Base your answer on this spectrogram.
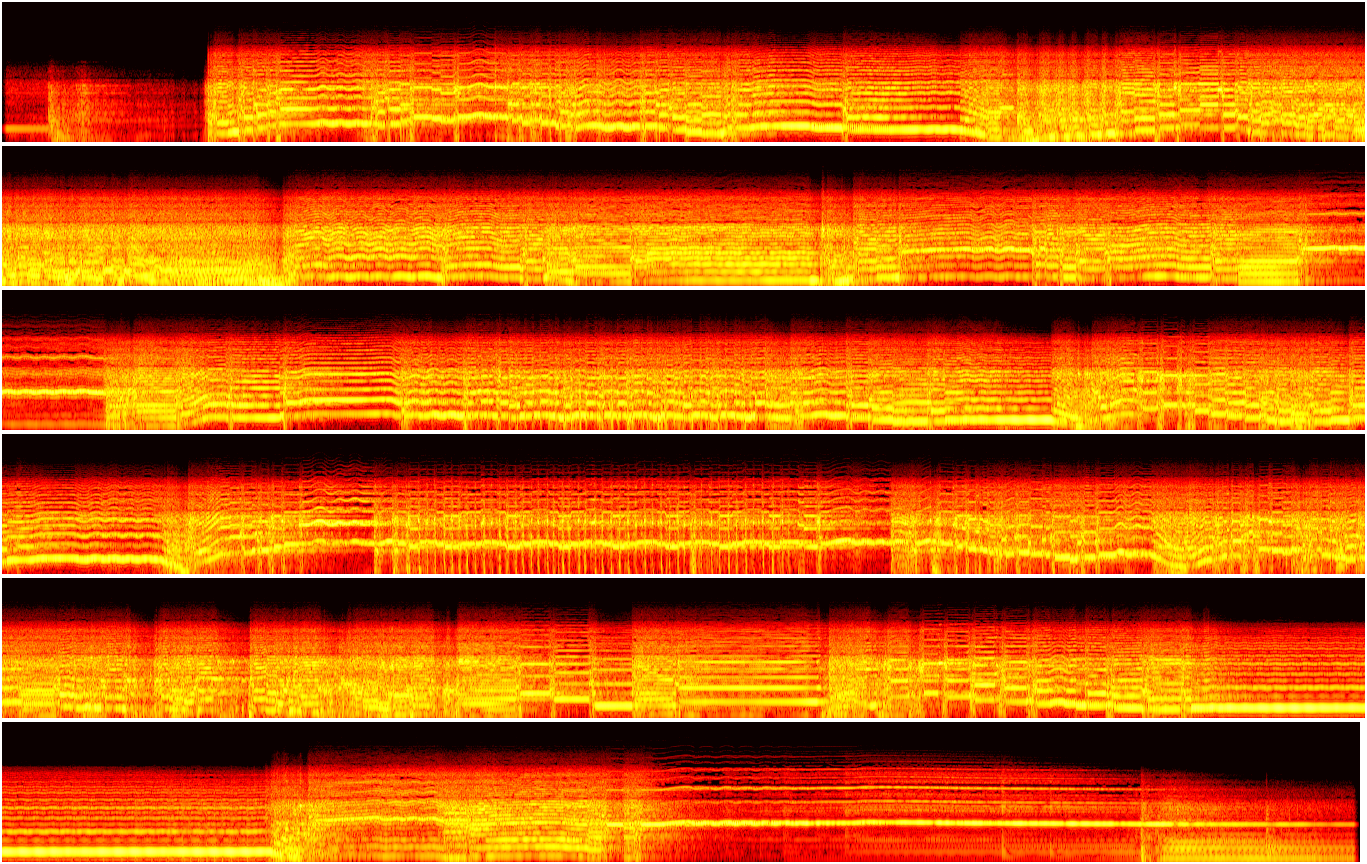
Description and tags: Afternoon guitar doodle
Just some fast random notes and some harmonic squeals. Call it shred or call it noise.
Guitar, fast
